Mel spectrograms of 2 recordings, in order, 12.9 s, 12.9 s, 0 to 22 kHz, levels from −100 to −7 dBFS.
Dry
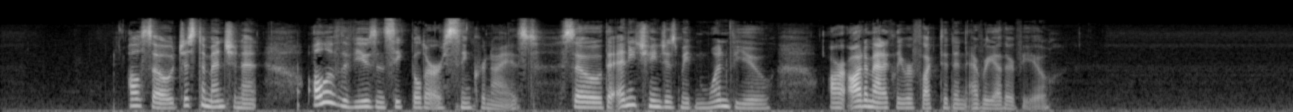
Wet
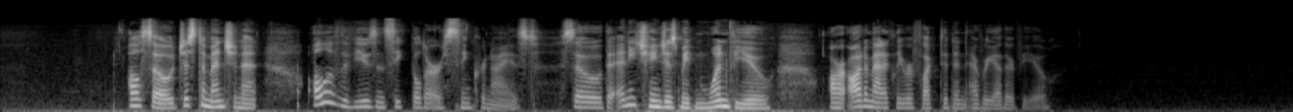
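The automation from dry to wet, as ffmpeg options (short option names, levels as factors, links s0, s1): -af "volume=3.76,afade=t=out:st=2.26:d=1.09:silence=0.446684,afade=t=in:st=6.21:d=0.5:silence=0.251189,afade=t=out:st=7.42:d=1.24:silence=0.266073,afade=t=out:st=9.25:d=1.11:silence=0.398107"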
